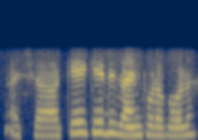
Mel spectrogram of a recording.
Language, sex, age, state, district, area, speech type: Dogri, female, 30-45, Jammu and Kashmir, Udhampur, rural, conversation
